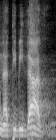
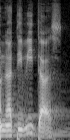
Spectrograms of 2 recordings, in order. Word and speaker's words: nativitas: O sea, desde el latín se pronuncia como nativitas. Algunos dicen natividad, pero se pronuncia como nativitas, que significa nacimiento, del latín.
